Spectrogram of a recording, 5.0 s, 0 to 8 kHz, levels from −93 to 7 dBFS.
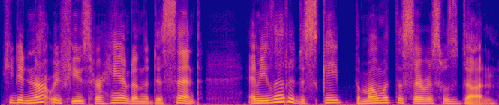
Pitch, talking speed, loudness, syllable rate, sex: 165 Hz, 240 wpm, -17 LUFS, 6.3 syllables/s, female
